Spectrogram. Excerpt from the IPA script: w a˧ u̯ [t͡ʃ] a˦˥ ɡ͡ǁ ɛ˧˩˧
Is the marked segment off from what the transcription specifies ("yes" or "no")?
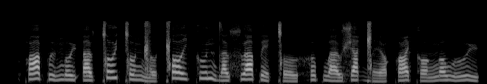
yes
